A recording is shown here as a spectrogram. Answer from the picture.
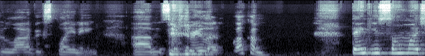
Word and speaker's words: Cherayla: It's Cherayla, like with a ray of sunshine. Yes, Cherayla.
